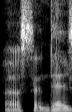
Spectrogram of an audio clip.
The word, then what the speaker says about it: Sandel: Sandel, spricht man den aus, ja.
